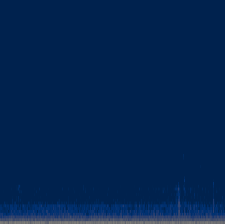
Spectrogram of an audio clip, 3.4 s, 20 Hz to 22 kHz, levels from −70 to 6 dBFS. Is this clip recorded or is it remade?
recorded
